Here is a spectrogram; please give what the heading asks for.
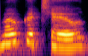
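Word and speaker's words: Mukurtu: and so this product called mukatu the r is silent allows you to set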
